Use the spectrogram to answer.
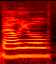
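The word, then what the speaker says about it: Balliol: reading classic said baliol how do you pronounce that do you know it's a bally old college uh so murray describes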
